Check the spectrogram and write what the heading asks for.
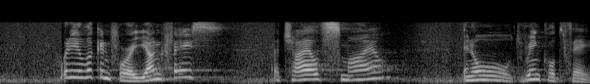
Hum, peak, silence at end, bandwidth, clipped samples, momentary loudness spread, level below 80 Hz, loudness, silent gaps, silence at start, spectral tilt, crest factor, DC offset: none; -8 dBFS; 0 s; 7.8 kHz; under 0.1%; 19 LU; -62 dBFS; -24 LUFS; none; 0 s; -3 dB/octave; 18 dB; under 0.1%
